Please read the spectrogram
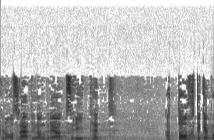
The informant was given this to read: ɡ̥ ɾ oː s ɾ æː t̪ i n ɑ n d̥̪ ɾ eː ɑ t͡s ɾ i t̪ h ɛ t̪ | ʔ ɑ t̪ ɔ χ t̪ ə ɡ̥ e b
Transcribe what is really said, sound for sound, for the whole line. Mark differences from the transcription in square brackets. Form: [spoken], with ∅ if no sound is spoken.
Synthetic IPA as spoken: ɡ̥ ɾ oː s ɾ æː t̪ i n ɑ n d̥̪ ɾ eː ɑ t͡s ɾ i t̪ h ɛ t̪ | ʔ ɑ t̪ ɔ χ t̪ ə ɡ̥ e b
